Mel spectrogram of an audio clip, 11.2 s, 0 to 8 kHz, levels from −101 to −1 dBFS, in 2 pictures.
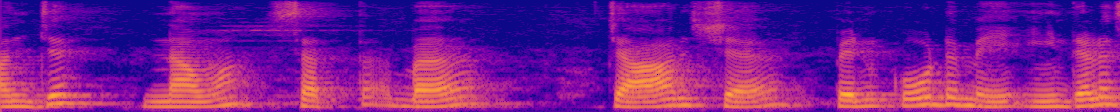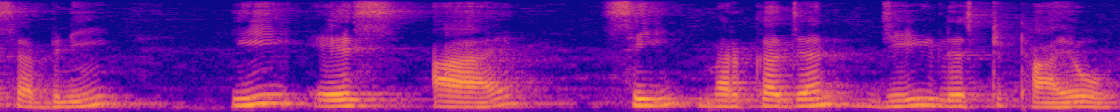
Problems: constant background noise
